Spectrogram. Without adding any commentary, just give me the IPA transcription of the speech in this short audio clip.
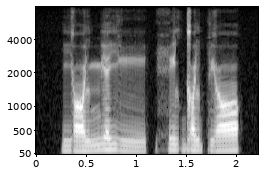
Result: j ɔ lʲ mʲ æ j i | h i lʲ ɡ ɔ lʲ pʲ ɔ

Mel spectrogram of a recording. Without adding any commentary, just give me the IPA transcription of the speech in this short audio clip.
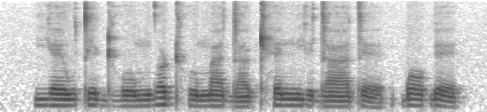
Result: j ɛ w t i ɖʱ o m d̪ ɔ ʈʰ ʊ m a d a ʈʰ ɛ n j ɪ d a t ɛ | ɓ ɔ ɠ ɛ

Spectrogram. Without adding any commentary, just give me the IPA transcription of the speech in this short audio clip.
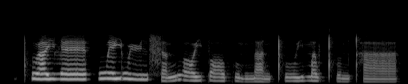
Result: kʷʰ aː˥ j l ɛː˥ | w e˥ j w yː˧ n s ɐ˨˥ ŋ w ɔː˨˧ j p ɔː˨ kʷ ɐ˨˩ m n̪ aː˨˩ n t̪ʰ uː˨˧ j m ɐ˧ w t̪ʰ ʊ˨ ŋ t̪ʰ aː˨

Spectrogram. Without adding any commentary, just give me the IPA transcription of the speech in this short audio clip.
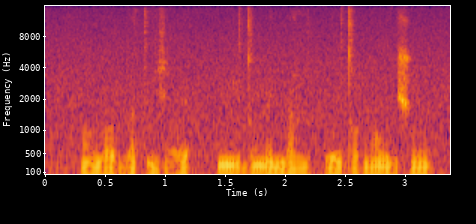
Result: h ɔ̃˨ w ɔ˧ ɡʷ a˧ t ĩ˨ ɣ ɛ˨˦ | ɲ i˦˨ d o˦ m ɛ̃˧ ɲ a˨ v i˨ kʷ eː˧ d ɔ˧ ɡ ɔ̃˦ w i˨˦ ʃ ũ˦

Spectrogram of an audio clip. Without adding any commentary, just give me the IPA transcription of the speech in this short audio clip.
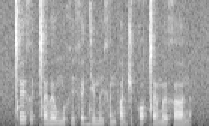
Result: ǀ e x ɘ ǀ ɛ ð ɘ u̯ ŋ u x i x e dʲ e m i x ɛ ŋ f a d͡ʒ ɘ k ɔ ǀ ɛ m ɘ x ɐ n

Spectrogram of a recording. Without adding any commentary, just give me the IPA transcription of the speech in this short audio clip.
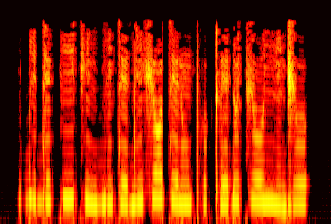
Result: ɓ i˨ d e˨ k iː˦ t͡ʃ ĩ˨ ɡ͡b ĩ˨ t e˨ d ĩ˦ ʃ ɔ˦ t ɪ˨ ɾ ũ˨ pʰ ʊ˨ kʼ e˨ ɗ ʊ˦ t͡ʃ oː˦ ɲ ĩ˨ d͡ʒ ʊ˦

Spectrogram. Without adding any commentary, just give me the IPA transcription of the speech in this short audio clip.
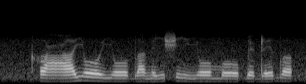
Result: kʰ ʌ ʕ a j oː j o d̪ a ɳ i ʃ i j o m oː ɓ e ɖ e d̪ ʌ

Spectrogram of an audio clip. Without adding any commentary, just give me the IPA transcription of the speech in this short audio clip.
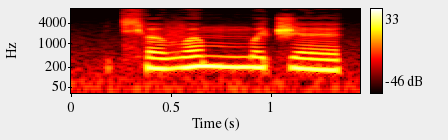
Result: t͡ɕʰ ɜ v ɐ mː ɜ t͡ʃ ɛ

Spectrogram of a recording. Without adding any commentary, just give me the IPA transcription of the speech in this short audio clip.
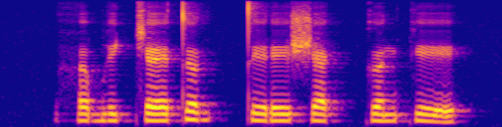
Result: h ɐ b e c ɛ t œ ɡ tː e ɾ e ʃ æ kː œ n k e

